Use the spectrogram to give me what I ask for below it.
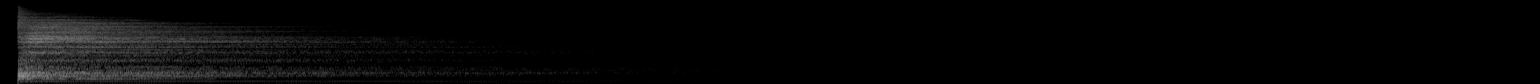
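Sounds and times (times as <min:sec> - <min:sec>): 
20-inch crash ride cymbal crash: 0:00.2 - 0:03.3.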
